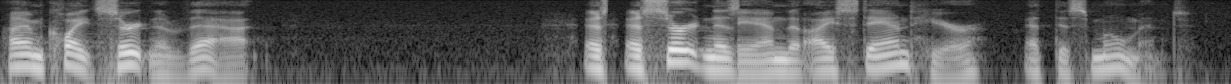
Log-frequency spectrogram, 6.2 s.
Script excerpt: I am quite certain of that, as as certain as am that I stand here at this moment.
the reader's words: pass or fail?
pass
